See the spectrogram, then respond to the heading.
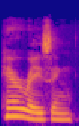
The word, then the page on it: hair-raising: American English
